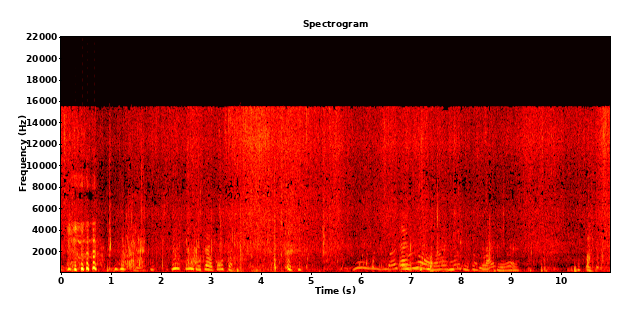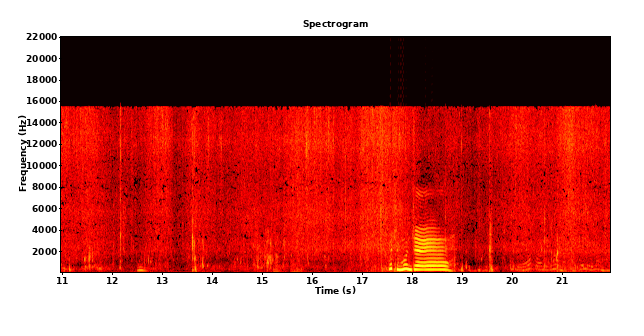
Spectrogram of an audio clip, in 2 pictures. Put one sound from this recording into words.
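Tall grass rustles as people push through it.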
